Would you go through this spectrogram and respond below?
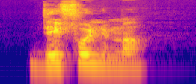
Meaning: plural of défoulement
- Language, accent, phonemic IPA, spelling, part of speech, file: French, Canada, /de.ful.mɑ̃/, défoulements, noun, LL-Q150 (fra)-défoulements.wav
